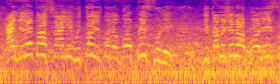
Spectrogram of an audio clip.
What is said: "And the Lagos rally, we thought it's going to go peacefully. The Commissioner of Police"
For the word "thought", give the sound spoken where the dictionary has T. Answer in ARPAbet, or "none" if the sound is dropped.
none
